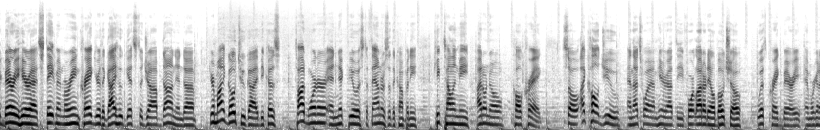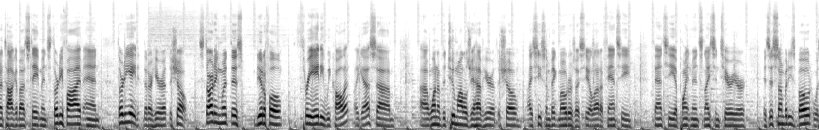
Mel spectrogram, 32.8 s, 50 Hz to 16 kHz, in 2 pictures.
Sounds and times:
Music: 0:00.0 - 0:32.7
Speech: 0:00.0 - 0:32.7.

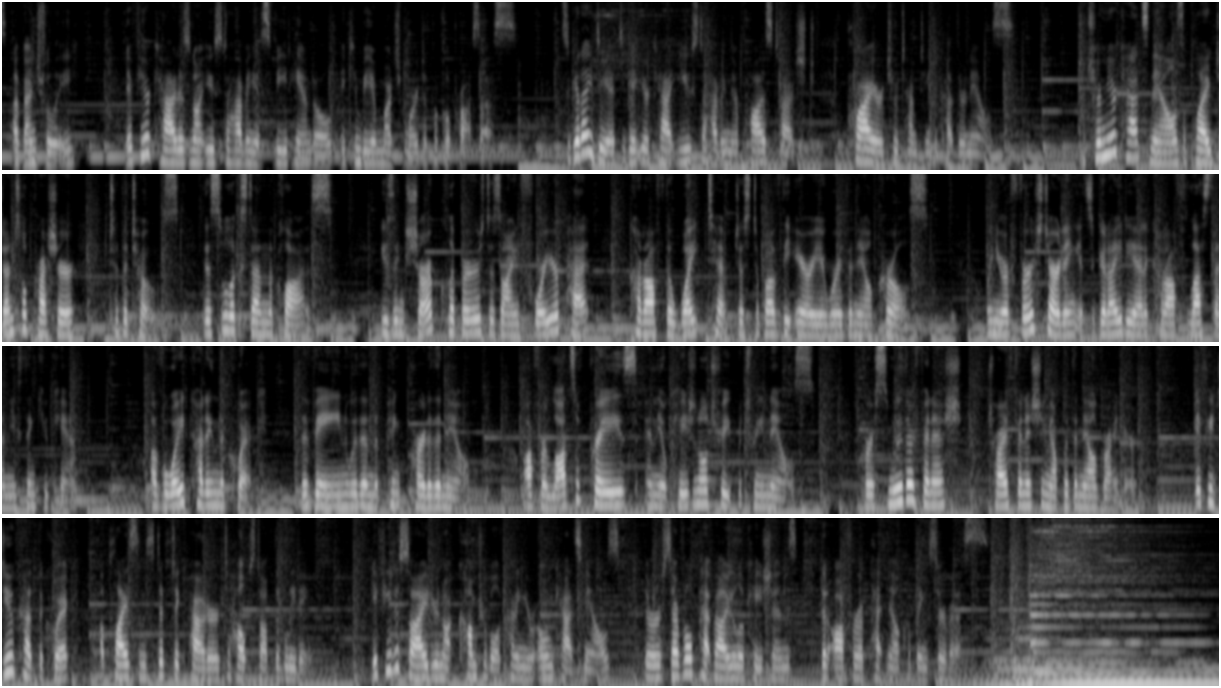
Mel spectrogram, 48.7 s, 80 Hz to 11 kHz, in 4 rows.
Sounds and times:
Speech: 0:00.0 - 0:10.1, 0:10.8 - 0:21.4, 0:22.0 - 0:25.1, 0:25.8 - 0:35.7, 0:36.3 - 0:39.6, 0:40.2 - 0:46.4
Music: 0:00.0 - 0:48.6.

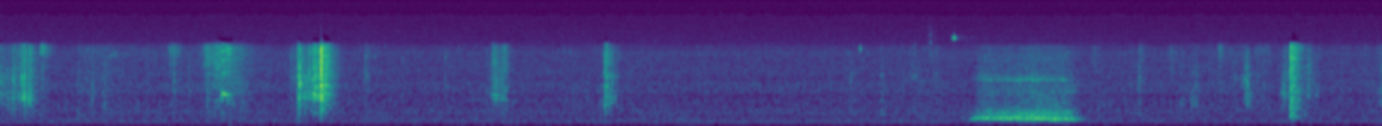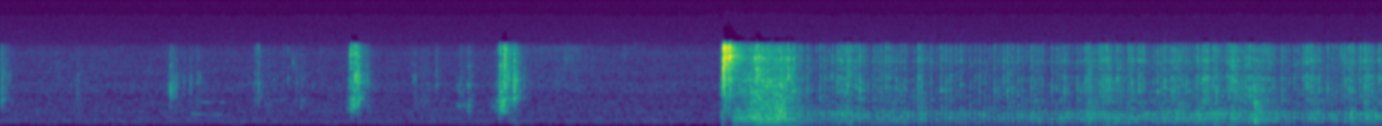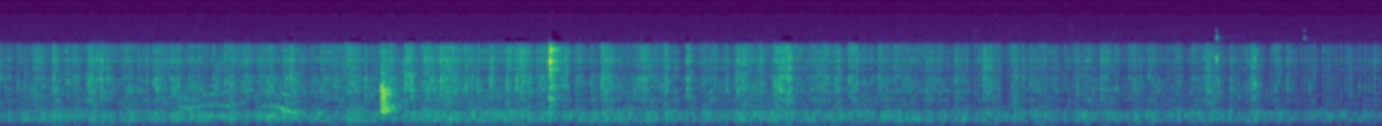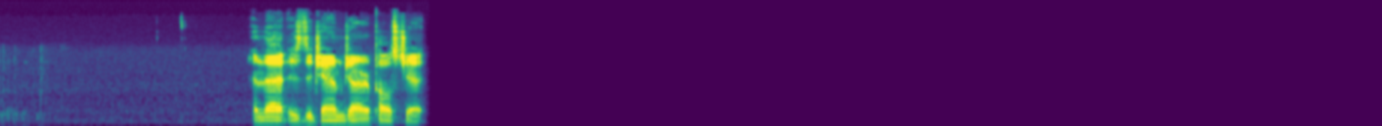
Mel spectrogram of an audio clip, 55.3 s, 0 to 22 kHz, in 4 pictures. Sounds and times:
Speech: 0:29.4 - 0:30.6, 0:44.0 - 0:45.8.

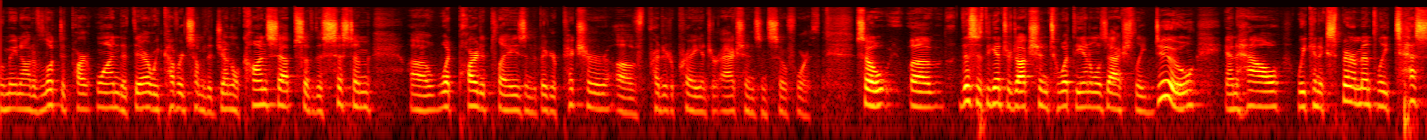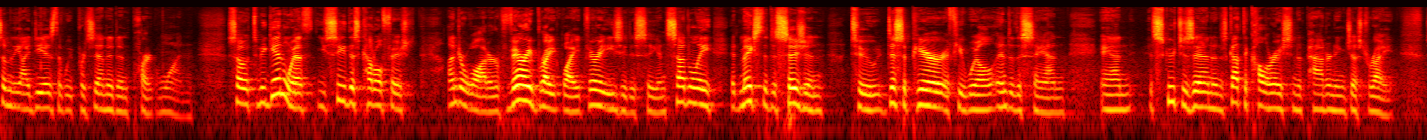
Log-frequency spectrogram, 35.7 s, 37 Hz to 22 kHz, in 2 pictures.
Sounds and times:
Speech: 0:00.0 - 0:35.6.

